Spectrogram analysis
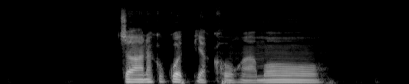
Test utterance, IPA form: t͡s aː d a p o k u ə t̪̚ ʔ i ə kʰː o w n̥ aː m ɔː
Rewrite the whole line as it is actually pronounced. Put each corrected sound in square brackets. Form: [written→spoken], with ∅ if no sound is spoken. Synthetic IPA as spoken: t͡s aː [d→n] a [p→k] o k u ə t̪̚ [ʔ→p] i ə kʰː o w [n̥→ŋ̥] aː m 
